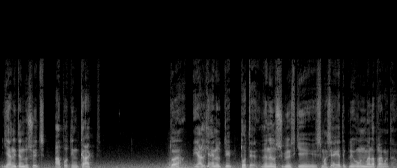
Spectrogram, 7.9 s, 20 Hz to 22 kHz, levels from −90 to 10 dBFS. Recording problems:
wind noise on the microphone; occasional gusts; 20 dB below the speech

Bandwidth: 14.5 kHz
